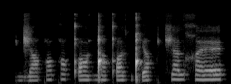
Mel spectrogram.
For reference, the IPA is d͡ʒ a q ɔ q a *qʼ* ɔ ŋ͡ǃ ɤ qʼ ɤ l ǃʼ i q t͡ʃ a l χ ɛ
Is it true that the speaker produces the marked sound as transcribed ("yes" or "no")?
yes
